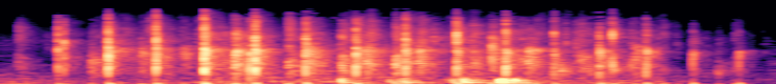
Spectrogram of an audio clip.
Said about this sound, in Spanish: Muy bien, un aplauso.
